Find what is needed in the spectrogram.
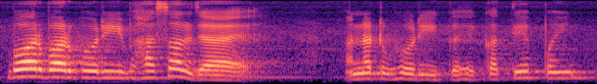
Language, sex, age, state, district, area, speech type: Maithili, female, 30-45, Bihar, Madhepura, urban, spontaneous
